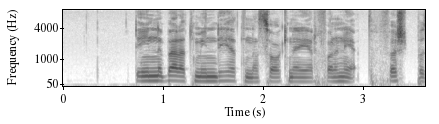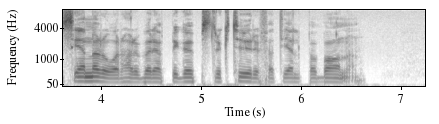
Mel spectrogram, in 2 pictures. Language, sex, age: Swedish, male, 19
